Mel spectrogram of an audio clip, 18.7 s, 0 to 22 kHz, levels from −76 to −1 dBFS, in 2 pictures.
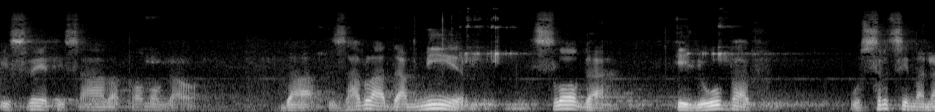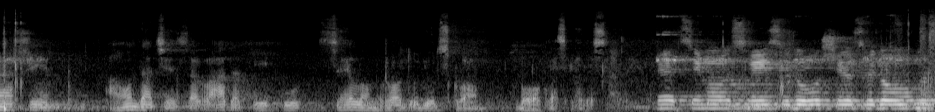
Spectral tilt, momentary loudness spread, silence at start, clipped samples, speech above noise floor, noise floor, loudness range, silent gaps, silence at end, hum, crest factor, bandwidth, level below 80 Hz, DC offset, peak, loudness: -6 dB/octave; 19 LU; 0 s; under 0.1%; 23 dB; -45 dBFS; 10 LU; none; 0 s; none; 18 dB; 13.5 kHz; -50 dBFS; under 0.1%; -4 dBFS; -23 LUFS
